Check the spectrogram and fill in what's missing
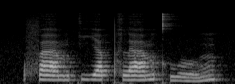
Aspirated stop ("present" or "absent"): present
